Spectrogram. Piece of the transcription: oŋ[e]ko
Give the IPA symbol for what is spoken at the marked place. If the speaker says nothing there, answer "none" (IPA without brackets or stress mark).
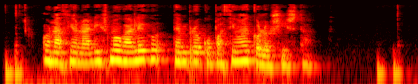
e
